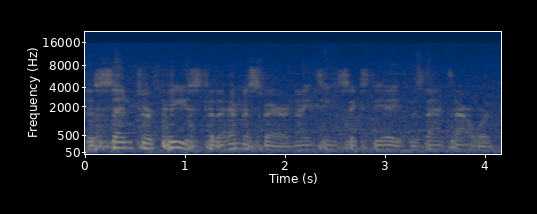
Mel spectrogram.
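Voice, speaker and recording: Over noticeable background noise, a man talks at a moderate pace. His pitch varies in an ordinary way. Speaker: tour boat captain guide. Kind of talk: tour guide commentary. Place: boat.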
